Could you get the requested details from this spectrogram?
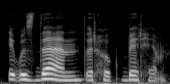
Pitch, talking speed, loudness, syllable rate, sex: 205 Hz, 245 wpm, -17 LUFS, 4.5 syllables/s, female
